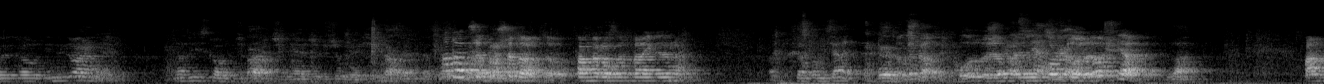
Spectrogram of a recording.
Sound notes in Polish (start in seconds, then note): 1.6 Rozmowy w tle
